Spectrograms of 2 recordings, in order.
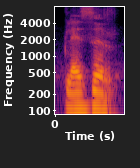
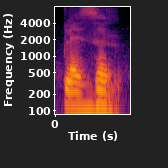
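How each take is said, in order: Both takes have the same delivery.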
